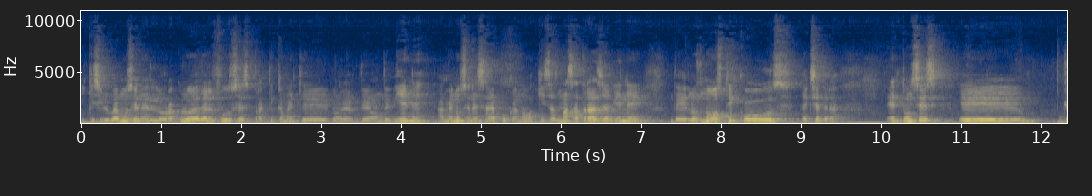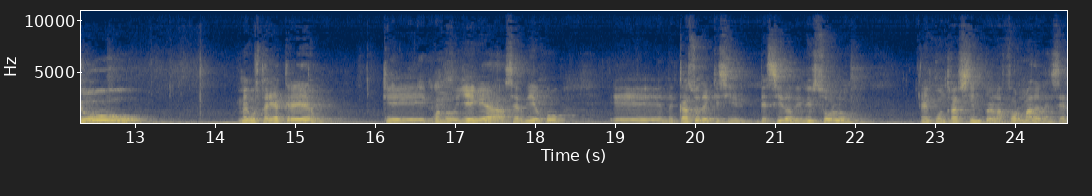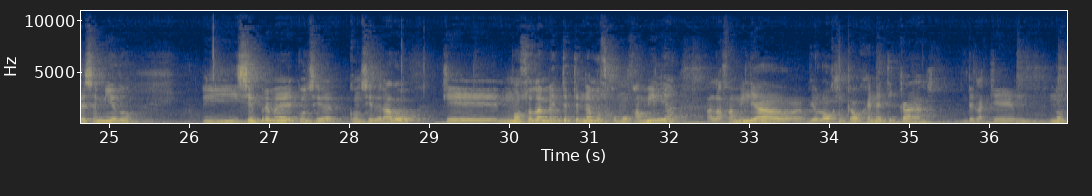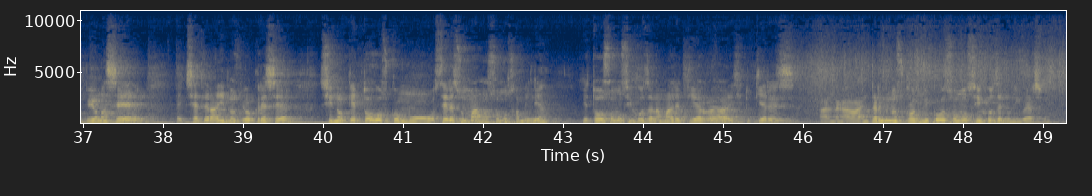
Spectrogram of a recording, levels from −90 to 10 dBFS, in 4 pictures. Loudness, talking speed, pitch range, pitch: -20 LUFS, 140 wpm, 135-165 Hz, 145 Hz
